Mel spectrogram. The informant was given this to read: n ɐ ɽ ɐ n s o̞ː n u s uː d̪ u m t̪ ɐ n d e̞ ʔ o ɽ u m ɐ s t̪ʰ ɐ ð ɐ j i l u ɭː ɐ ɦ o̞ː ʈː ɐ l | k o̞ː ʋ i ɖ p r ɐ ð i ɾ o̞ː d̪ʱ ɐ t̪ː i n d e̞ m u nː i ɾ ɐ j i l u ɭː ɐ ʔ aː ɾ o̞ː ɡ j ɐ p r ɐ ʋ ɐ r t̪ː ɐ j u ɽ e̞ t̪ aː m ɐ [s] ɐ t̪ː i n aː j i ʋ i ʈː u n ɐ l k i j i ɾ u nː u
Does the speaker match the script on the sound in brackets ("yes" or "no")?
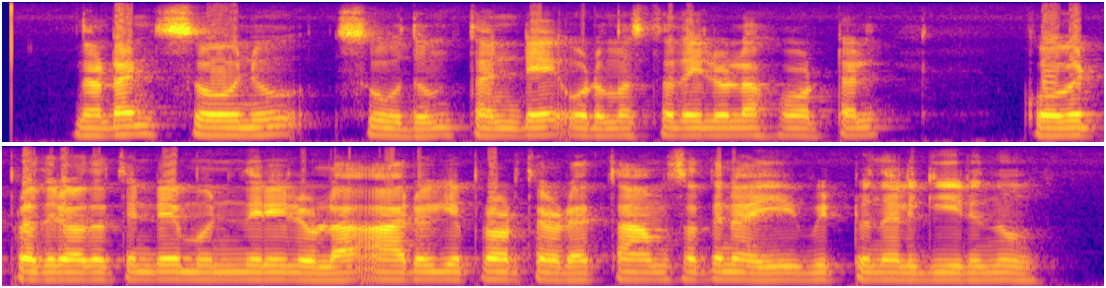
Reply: yes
